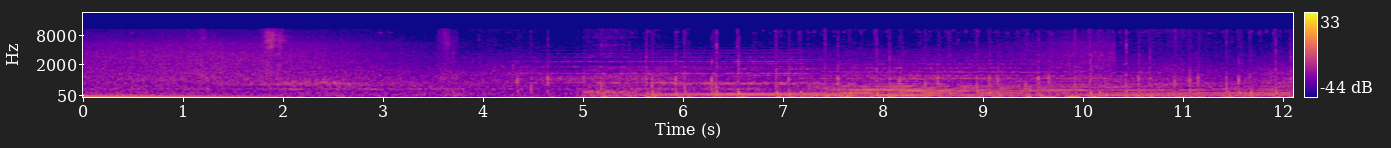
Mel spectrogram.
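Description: Roach the horse gallops in The Witcher 3, hooves clip-clopping in a fast, steady rhythm over a wash of outdoor ambience, fairly close and continuous.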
